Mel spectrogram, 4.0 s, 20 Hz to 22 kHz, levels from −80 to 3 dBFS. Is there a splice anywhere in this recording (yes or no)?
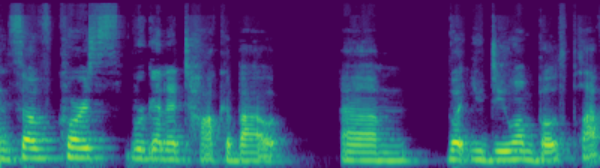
no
